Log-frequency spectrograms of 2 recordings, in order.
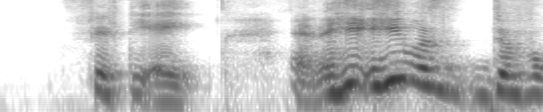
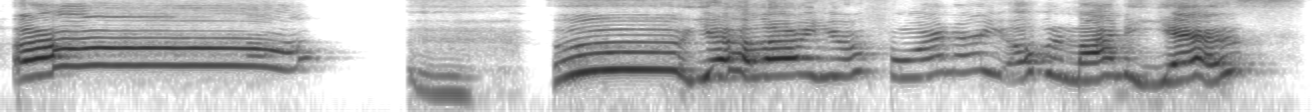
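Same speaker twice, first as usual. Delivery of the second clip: high, loud whooping exclamation; squealed, over-the-top enthusiasm; excited outburst; 13 semitones higher, 8 dB louder, much slower than usual. Real, not acted. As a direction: burst out shouting with glee. Excited outburst after laughing fit.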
